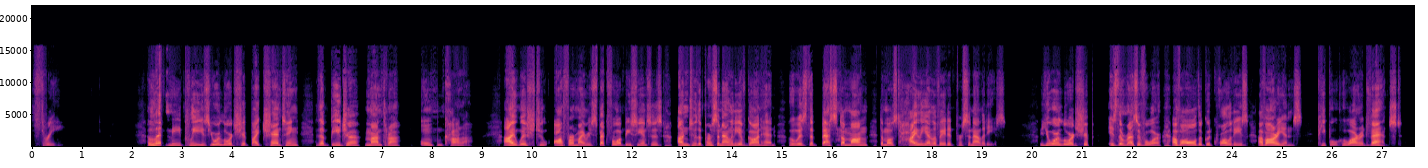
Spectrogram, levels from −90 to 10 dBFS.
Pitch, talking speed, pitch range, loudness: 175 Hz, 110 wpm, 145-205 Hz, -23 LUFS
